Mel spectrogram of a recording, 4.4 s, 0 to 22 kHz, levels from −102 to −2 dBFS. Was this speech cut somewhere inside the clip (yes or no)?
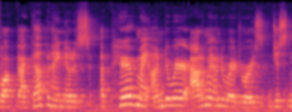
no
